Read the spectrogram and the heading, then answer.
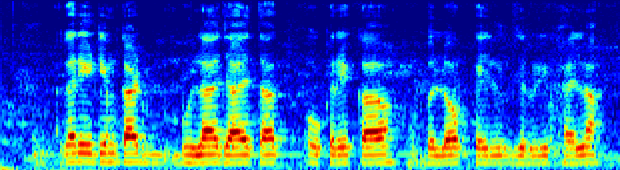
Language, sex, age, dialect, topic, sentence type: Bhojpuri, male, 25-30, Northern, banking, question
